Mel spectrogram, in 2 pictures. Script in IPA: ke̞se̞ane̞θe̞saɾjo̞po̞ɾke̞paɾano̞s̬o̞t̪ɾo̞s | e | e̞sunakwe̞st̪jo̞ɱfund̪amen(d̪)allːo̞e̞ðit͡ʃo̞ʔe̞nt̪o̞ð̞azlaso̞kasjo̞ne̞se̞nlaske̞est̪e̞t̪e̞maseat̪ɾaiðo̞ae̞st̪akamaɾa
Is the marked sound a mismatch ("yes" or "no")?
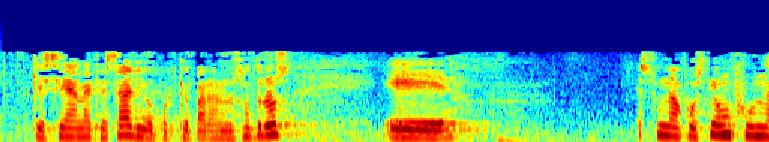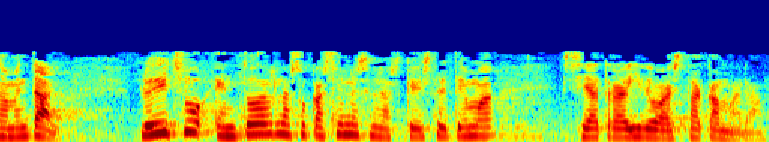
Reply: yes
